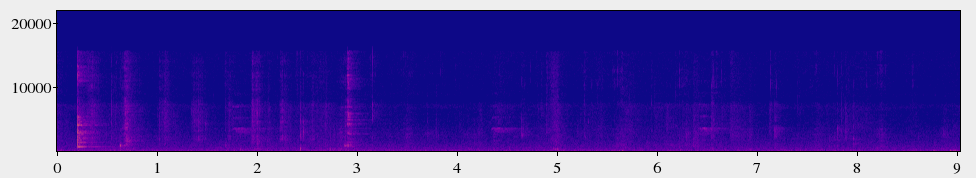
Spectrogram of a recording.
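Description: A metal spoon clinks sharply against a stainless-steel bowl just after the start. Sparse small crisp clicks and crunches follow as puffed rice is eaten.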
